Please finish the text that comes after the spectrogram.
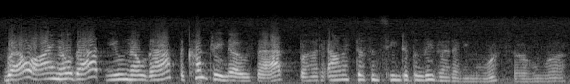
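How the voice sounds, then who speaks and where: An actress in a 1980s TV soap playing a worried, loyal wife of a football player who talks in an earnest, chatty way. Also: female voice, mid-range voice, expressive, normal speed, close to an everyday voice, low-quality recording. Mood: concerned. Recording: old TV recording with faint hiss.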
